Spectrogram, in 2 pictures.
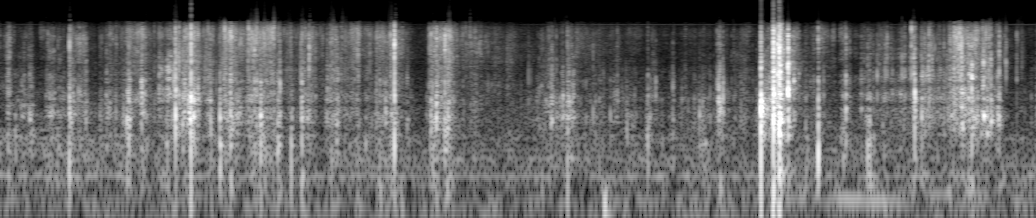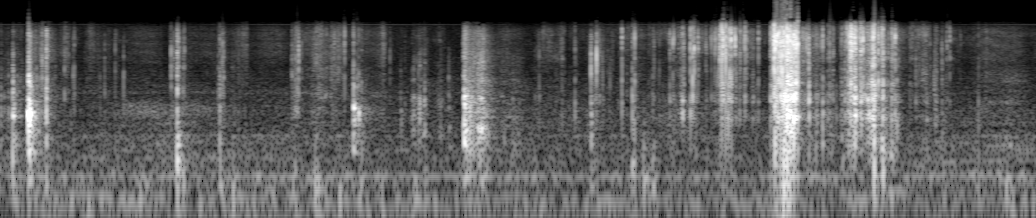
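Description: Trading-card box packaging being opened by hand: the wrapper crinkles and tears in irregular bursts, with cardboard and cards being handled. The loudest bursts come about eight seconds in and again near the end.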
